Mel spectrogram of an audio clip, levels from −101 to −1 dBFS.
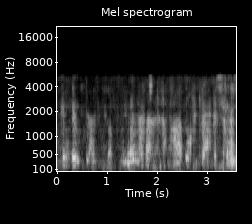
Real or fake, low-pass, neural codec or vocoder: fake; 5.4 kHz; codec, 24 kHz, 1 kbps, SNAC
